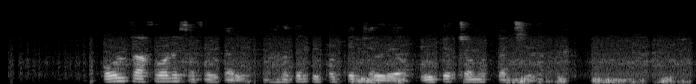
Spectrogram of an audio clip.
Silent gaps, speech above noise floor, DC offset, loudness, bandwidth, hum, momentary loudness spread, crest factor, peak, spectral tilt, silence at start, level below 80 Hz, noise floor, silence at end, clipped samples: none; 32 dB; under 0.1%; -27 LUFS; 8 kHz; none; 14 LU; 20 dB; -8 dBFS; -7 dB/octave; 0.9 s; -56 dBFS; -58 dBFS; 0.05 s; under 0.1%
